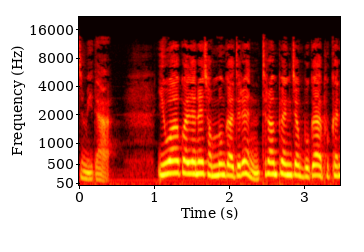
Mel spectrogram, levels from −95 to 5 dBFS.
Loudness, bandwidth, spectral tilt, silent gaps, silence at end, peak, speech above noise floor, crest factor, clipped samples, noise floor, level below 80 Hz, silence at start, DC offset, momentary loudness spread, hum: -20 LUFS; 13.5 kHz; -5.5 dB/octave; none; 0 s; -4 dBFS; 31 dB; 16 dB; under 0.1%; -52 dBFS; -56 dBFS; 0 s; under 0.1%; 13 LU; none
